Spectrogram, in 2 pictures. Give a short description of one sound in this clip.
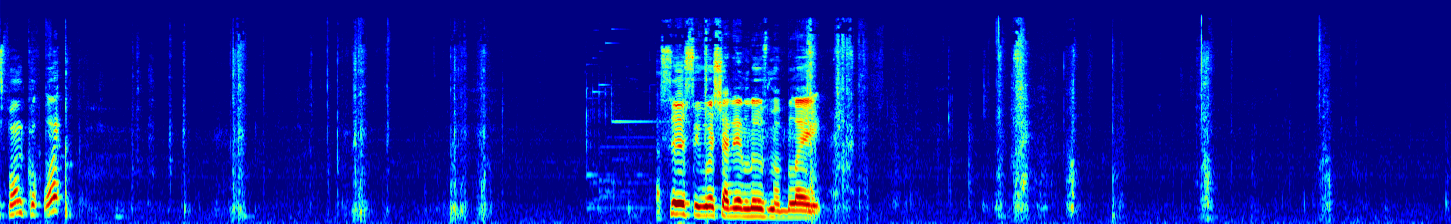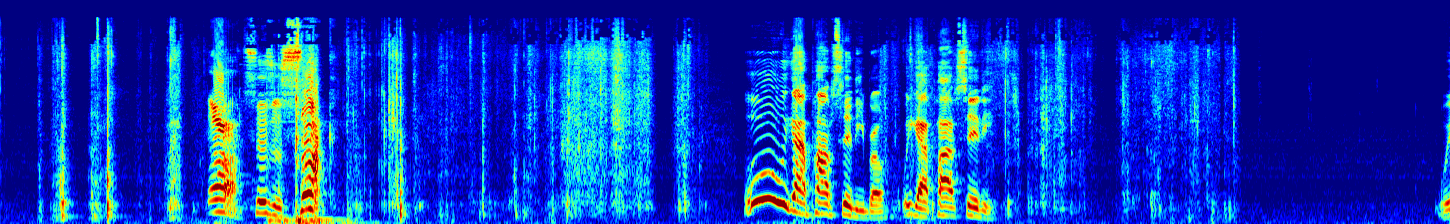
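Cardboard packaging rustles and crinkles as a box is opened.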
